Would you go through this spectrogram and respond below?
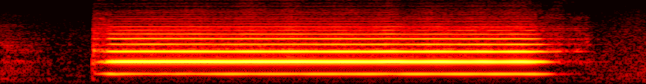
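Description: One long flute tone, a B flat fingered with the thumb and fourth finger added, sounds clear and even for just over two seconds, standing alone without any speech.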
